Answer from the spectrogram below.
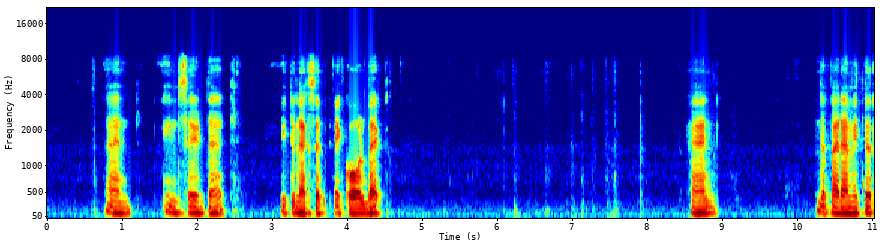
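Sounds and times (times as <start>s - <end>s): faint keyboard typing: 0.3s - 1.6s, 2.2s - 2.7s, 3.8s - 11.0s.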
